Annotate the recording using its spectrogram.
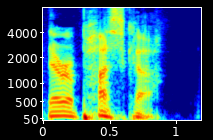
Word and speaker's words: Deripaska: Deripaska.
